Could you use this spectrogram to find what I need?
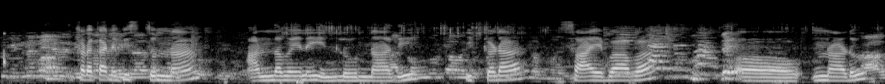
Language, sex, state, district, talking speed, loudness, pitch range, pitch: Telugu, female, Andhra Pradesh, Sri Satya Sai, 70 wpm, -15 LUFS, 170-205 Hz, 190 Hz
